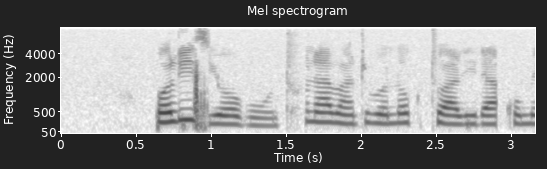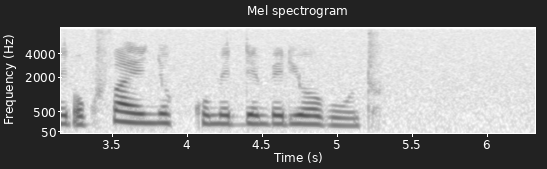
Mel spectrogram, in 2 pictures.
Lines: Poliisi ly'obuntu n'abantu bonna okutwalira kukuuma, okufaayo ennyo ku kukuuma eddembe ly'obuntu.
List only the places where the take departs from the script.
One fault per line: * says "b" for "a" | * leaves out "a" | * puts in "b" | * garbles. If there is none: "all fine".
all fine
